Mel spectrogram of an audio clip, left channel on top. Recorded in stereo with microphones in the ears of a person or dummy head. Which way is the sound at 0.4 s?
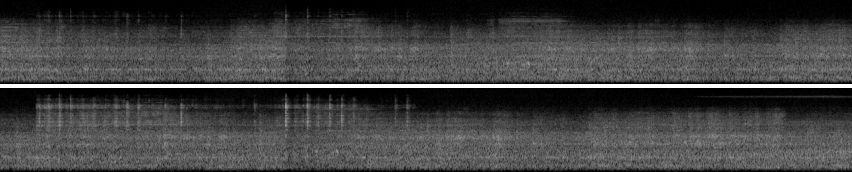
35° right (ahead or behind).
